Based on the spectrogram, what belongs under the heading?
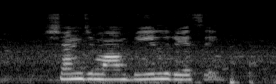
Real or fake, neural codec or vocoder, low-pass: real; none; 10.8 kHz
